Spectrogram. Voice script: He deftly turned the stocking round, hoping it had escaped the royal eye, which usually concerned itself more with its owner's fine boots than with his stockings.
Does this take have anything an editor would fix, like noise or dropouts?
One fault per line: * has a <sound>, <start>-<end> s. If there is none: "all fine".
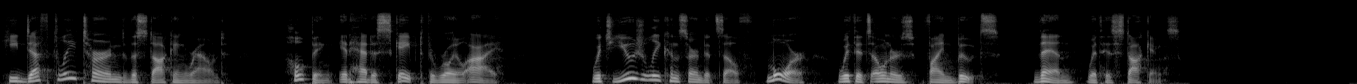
all fine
